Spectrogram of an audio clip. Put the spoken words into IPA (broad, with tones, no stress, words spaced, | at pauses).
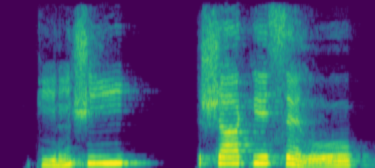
ki˨ɾĩ˨˦ʃi˦ | ʃa˦ke˦ sɛ˦˨lo˨˦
